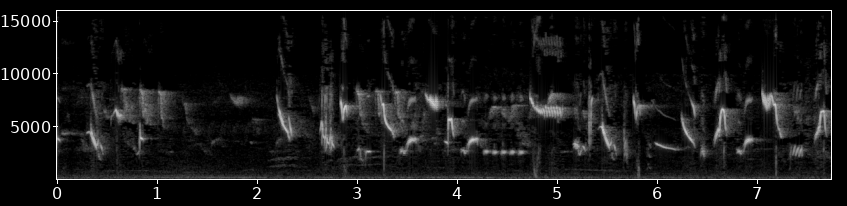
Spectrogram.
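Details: Actively singing black-throated canary used as a training recording: after a brief pause, a dense burst of quick high twitters, sharp downslurs and a short buzzy trill.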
